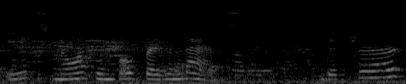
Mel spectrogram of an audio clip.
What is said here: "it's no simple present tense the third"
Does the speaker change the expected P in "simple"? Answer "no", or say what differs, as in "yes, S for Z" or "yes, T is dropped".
no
